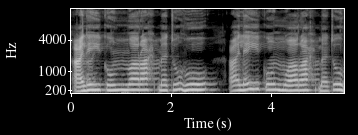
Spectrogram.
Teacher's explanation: میم ساکن کے بعد واو کا حرف آ گیا ہے، اظہار شفوی کی علامت ہے، یہاں پر آپ نے غنہ بالکل بھی نہیں کرنا۔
